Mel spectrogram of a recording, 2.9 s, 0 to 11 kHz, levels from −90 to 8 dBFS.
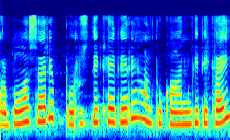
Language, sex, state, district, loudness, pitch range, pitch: Chhattisgarhi, female, Chhattisgarh, Raigarh, -14 LUFS, 275-315 Hz, 295 Hz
